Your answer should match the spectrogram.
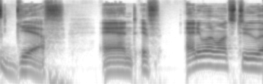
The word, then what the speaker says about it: GIF: work the other day somebody pronounced the word or acronym G as GIF and I almost quit my job because it's GIF and I don't care that the Creator says it's GIF that's just his sorry attempt at staying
